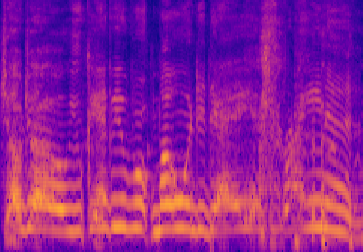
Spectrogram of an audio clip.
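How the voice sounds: High-pitched and moderately paced, a put-on character voice.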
